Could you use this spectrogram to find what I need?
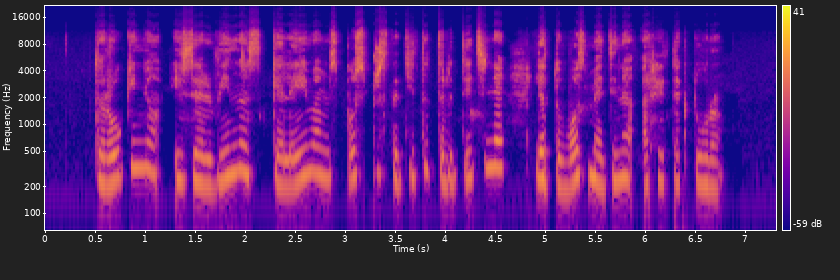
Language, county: Lithuanian, Šiauliai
